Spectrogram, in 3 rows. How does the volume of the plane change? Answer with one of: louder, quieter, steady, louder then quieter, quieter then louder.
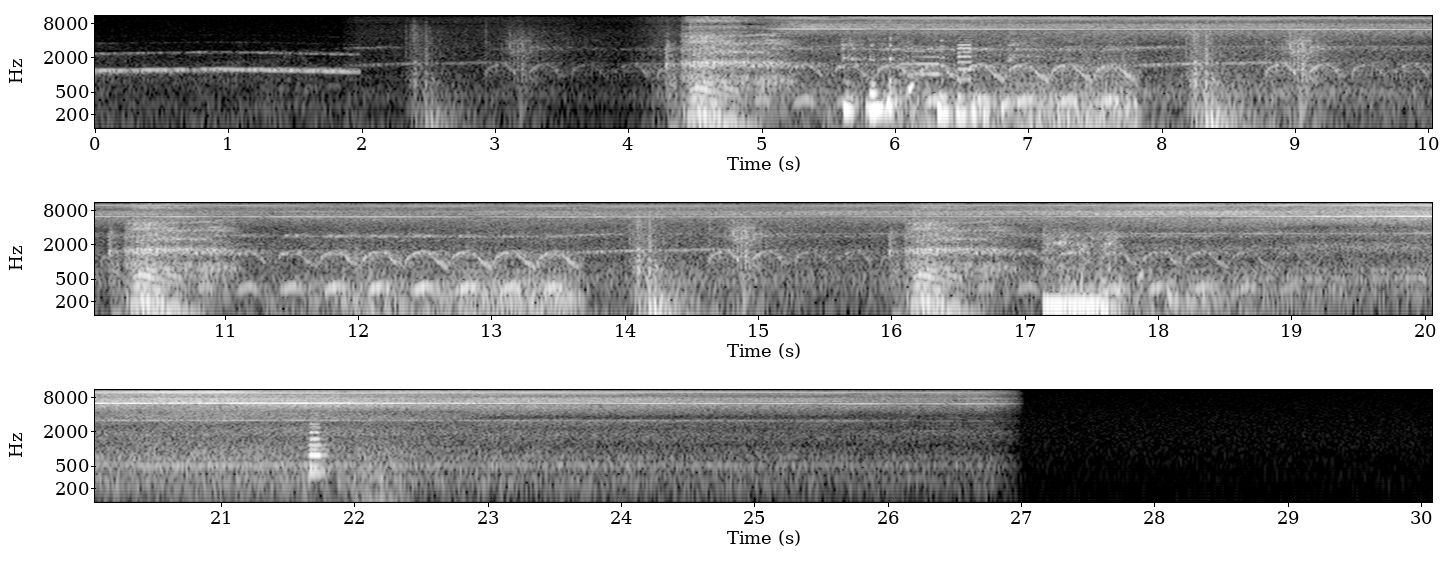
louder then quieter.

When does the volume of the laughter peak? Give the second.
6 s.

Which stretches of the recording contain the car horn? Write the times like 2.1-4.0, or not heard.
5.8-7.8, 17.1-17.8, 21.6-22.4.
